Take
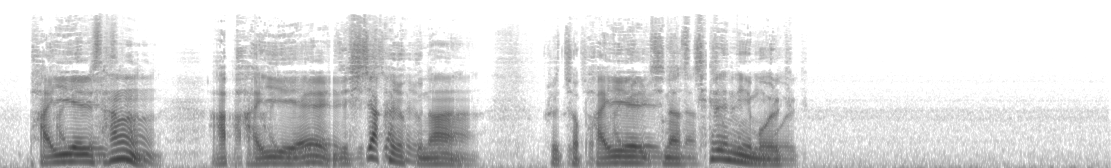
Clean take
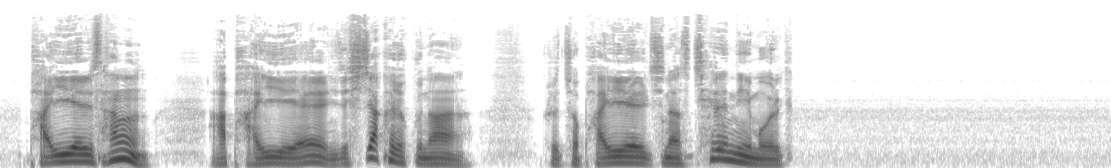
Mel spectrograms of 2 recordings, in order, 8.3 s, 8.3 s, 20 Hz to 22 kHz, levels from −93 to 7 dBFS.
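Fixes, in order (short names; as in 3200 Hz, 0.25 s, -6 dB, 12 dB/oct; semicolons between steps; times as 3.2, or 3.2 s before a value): interpolate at 2.48/5.3, 19 ms; expander -54 dBFS, range -21 dB; inverse comb 0.118 s -12 dB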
